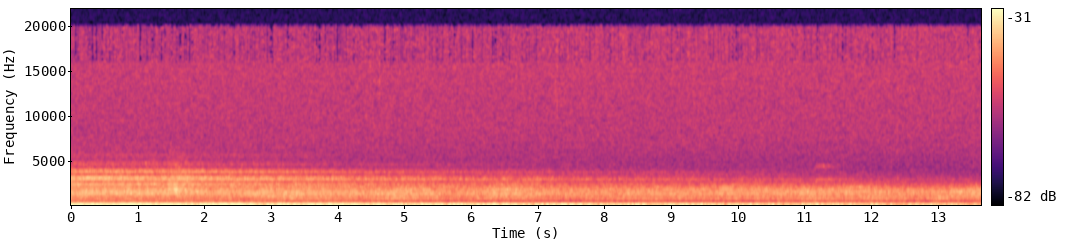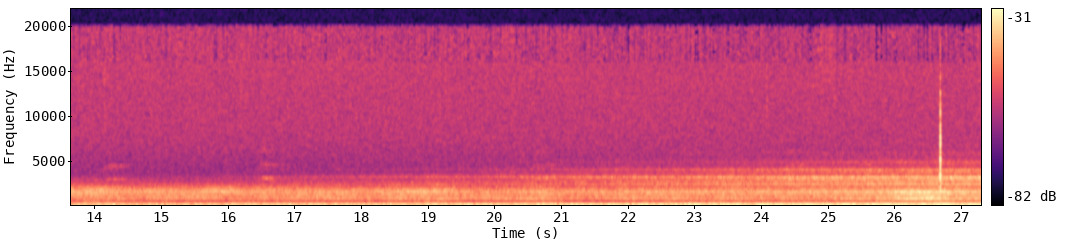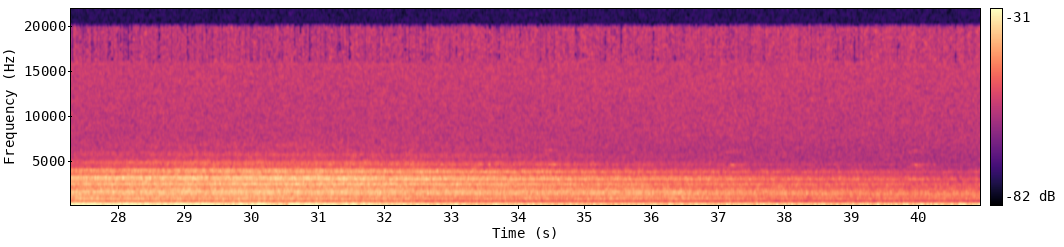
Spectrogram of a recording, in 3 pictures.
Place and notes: Berlin, Buch, Wiltbergstr. - Remote audio stream from woodland beside the silent River Panke
Remote streaming in the woodland beside the silent River Panke, which is canalised here and fairly narrow. Most of the sound is autobahn traffic. Trains pass regularly. These are constant day and night. In daylight there should also be song birds, great tits, blackbirds, plus nuthatch and great spotted woodpecker.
